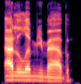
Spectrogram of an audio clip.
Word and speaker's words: Adalimumab: Adalimumab.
